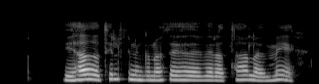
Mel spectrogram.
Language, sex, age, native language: Icelandic, female, 30-39, Icelandic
